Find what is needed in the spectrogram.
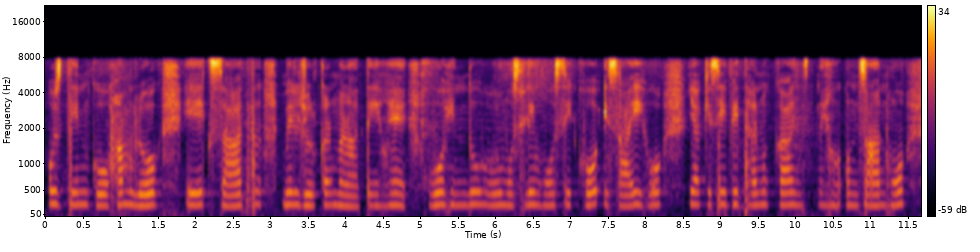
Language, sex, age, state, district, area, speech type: Urdu, female, 30-45, Uttar Pradesh, Lucknow, rural, spontaneous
